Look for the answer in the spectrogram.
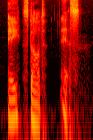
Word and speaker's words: Astartes: A-S-T-A-R-T-E-S. A-start-S. Yes. – There we go. – Yeah. – So A-start S.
